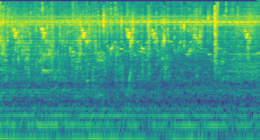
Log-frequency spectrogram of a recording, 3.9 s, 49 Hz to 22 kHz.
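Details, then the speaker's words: Small 0.5 size direct-connected water pump motor, no tank, filling a duck pool: low steady motor hum under gushing, splashing water, no rattles or grinding; running normally with good flow. "Maliit lang itong motor na para sa tubig pero pwede na rin. Malakas na rin ang binibigay niya na tubig."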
